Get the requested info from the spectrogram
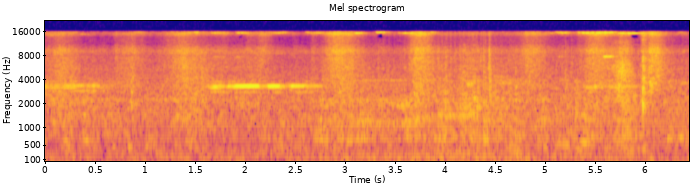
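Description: Street traffic rumbling steadily, with people talking in the background; a thin high tone sounds for about a second, about two seconds in.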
